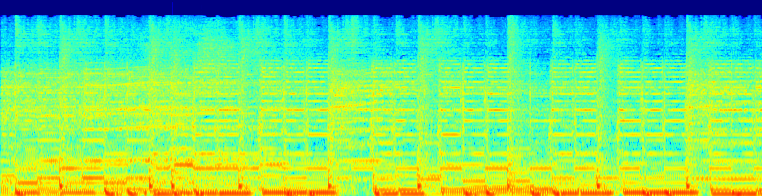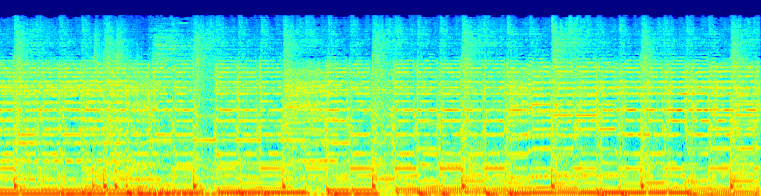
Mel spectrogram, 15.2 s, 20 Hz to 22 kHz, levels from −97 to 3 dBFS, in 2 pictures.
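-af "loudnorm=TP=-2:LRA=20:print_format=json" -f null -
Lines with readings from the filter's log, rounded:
"input_i" : "-17.2",
"input_tp" : "-6.1",
"input_lra" : "0.8",
"input_thresh" : "-27.2",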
